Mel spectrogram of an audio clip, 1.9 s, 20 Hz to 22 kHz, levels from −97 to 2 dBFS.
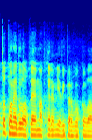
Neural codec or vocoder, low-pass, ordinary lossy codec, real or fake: codec, 32 kHz, 1.9 kbps, SNAC; 14.4 kHz; MP3, 64 kbps; fake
